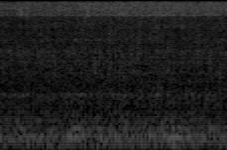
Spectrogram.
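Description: Hot water poured into a pan on a home stove, a steady hissing, gushing stream throughout, moderately quiet, with no voices over it.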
